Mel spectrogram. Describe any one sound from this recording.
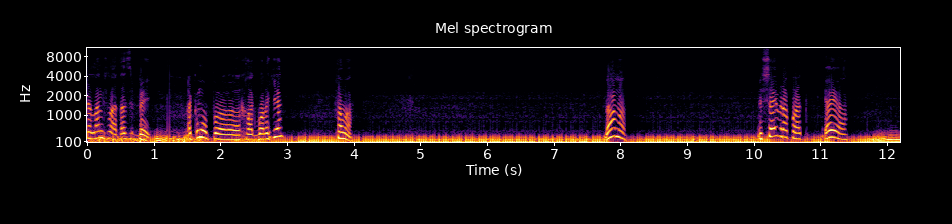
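A motorcycle engine revs sharply in short bursts.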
